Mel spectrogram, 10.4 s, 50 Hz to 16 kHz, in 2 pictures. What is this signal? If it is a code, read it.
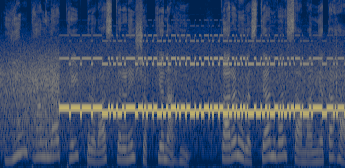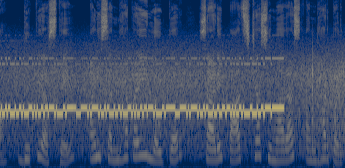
RTTY (45.45 baud, 170 Hz shift), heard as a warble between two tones, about 1360 Hz centre, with speech in Marathi. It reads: CQ CQ CQ DE ZS3MXD ZS3MXD ZS3MXD PSE K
